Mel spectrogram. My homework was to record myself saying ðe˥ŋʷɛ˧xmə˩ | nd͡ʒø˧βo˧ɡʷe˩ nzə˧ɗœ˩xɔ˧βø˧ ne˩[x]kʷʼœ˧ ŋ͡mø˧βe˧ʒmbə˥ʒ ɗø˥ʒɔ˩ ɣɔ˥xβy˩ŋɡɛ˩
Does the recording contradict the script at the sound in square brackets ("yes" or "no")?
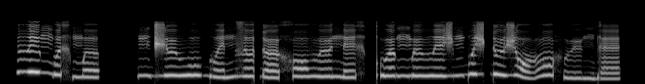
no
